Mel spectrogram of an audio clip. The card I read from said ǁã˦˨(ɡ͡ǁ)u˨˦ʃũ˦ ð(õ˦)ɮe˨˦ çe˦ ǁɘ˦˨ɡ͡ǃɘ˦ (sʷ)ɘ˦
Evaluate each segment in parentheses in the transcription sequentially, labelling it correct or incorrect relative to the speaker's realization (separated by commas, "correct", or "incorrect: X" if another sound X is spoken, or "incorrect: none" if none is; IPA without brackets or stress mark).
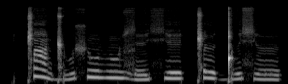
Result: correct, incorrect: ũ˦, incorrect: ɕ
